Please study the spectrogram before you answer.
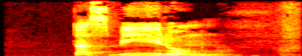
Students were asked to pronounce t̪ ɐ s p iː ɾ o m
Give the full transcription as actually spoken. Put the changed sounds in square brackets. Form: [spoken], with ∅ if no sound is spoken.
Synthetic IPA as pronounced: t̪ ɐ s [b] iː ɾ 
